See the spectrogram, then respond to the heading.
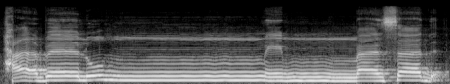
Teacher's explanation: তানবিনের পরে যখন মিম আসে তখন এটিকে ইদগামে মাল গুন্না বলা হয়, এটাকে গুন্না করে পড়তে হবে।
